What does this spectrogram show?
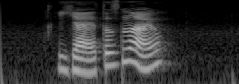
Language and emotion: Russian, positive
